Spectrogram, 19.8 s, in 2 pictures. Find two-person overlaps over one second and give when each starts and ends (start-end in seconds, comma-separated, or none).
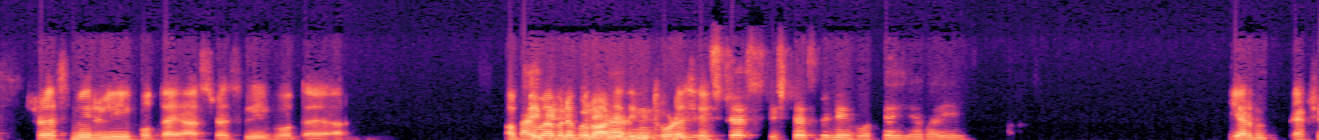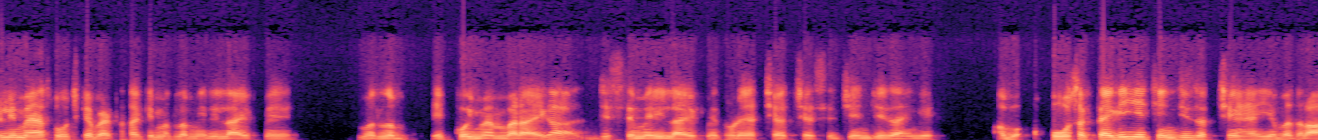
3.9-5.3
